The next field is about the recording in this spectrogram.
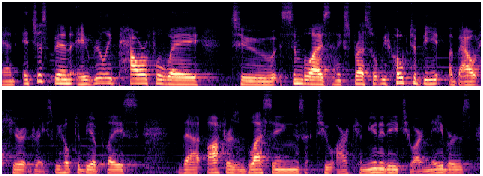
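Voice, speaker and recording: Over background music, a man with an American accent speaks at a fairly slow pace and medium pitch, with ordinary pitch variation. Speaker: Lutheran pastor. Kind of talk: devotional talk to camera.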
